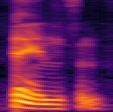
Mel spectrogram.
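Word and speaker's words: tension: इसको प्रोनाउंस करते हैं टेंशन।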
